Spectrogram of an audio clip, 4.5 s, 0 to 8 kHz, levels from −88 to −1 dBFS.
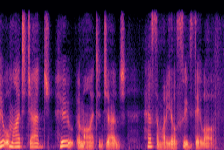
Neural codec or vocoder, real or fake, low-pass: codec, 24 kHz, 1.2 kbps, DualCodec; fake; 7.2 kHz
